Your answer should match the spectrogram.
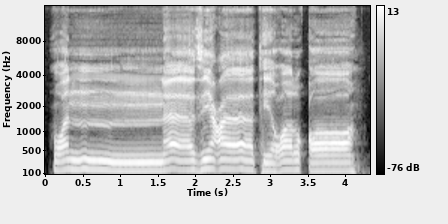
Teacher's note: ون کے نون پہ غنہ کرنا ہے، نازعات میں زا ہے، اس کو زال نہیں پڑھنا، اور نازعات عین سے پڑھنا، نازعات حمزہ سے نہیں پڑھنا۔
